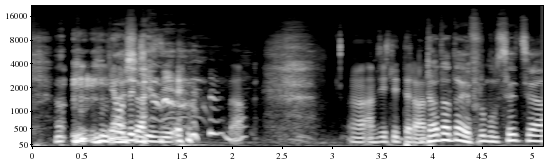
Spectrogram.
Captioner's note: laughter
